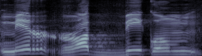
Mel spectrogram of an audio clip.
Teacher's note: نون کو ہم نے نہیں پڑھنا کیونکہ یہ نون ساکن ہے، نون کے اوپر جزم، نون ساکن کے بعد والے ورڈ پہ یہ تشدید آ جائے تو پھر وہاں نون ڈیلیٹ ہو جاتا ہے، ختم ہو جاتا ہے۔ اس میم کو ہم نے را کے ساتھ ملانا ہے اور اس را کو با کے ساتھ ملانا ہے۔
